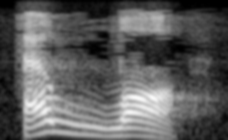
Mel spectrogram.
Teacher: الانتقال من همزة مرققة إلى لام مفخمة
